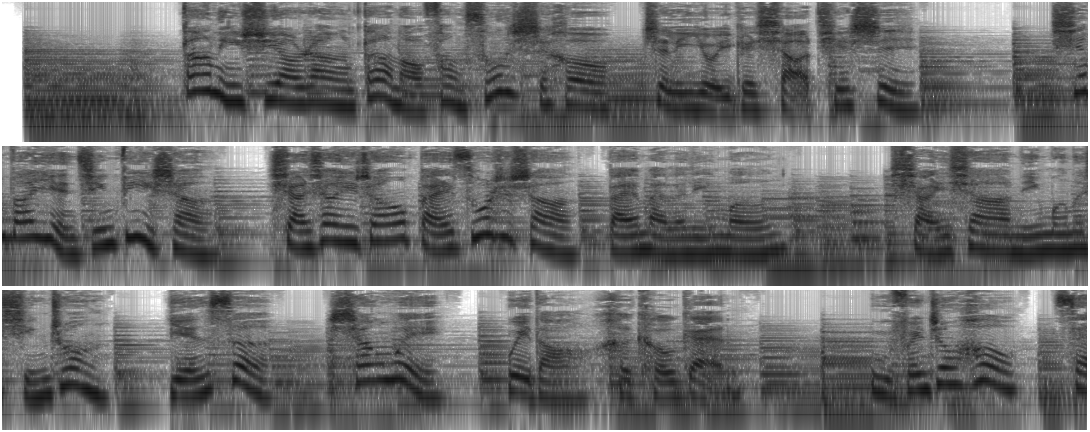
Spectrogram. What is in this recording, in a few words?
Mandarin; ThinkLemon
